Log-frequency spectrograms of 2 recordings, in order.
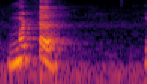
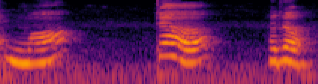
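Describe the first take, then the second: First: The syllables run together without breaks. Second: Each syllable is said apart with breaks. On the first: It becomes a single word. The speaker calls it right. "एक साथ पढ़े तो यह एक शब्द बन जाता है" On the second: It does not make sense as a word. The speaker calls it wrong. "इन्हें अलग अलग पढ़े तो कुछ नहीं समझ में आता"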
